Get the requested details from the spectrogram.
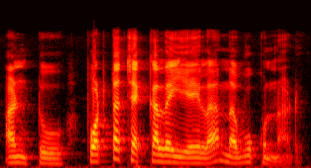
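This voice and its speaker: A man reading folk tales aloud in a measured storybook narration, giving the characters' lines in his own voice. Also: mid-range voice, animated, a little mellow.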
